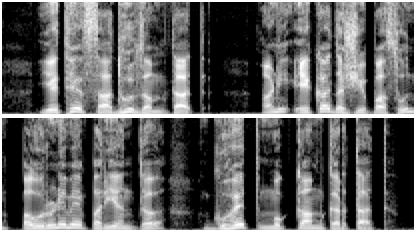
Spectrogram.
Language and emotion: Marathi, neutral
